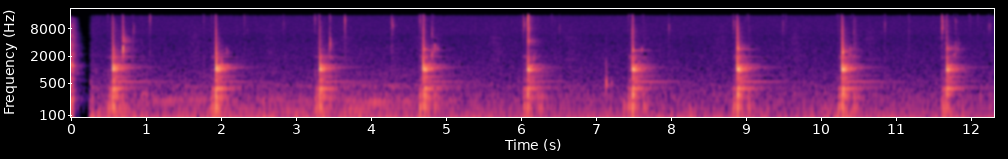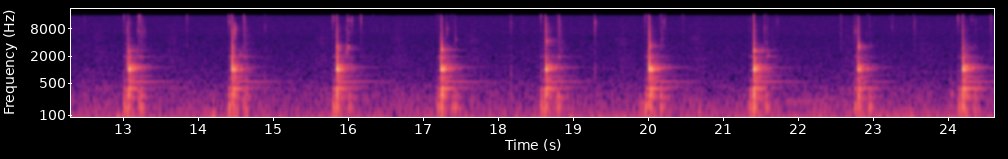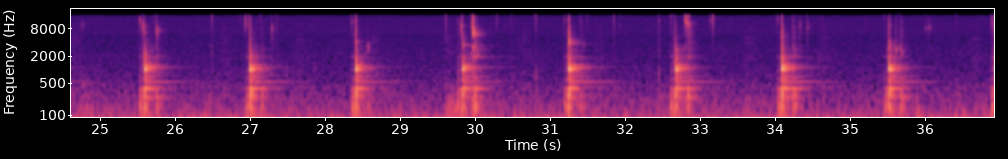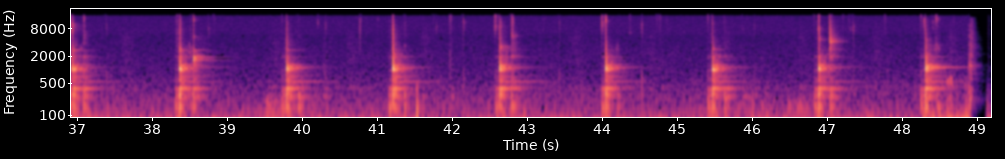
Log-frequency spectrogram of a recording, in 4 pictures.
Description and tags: Water dripping slow into metal sink V1
Water dripping slow into metal sink.
dripping, Kitchen, Sink, slow, Water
